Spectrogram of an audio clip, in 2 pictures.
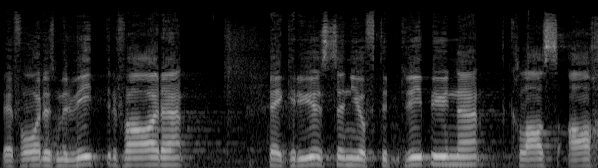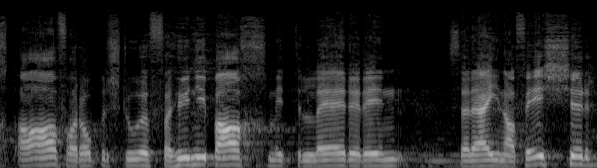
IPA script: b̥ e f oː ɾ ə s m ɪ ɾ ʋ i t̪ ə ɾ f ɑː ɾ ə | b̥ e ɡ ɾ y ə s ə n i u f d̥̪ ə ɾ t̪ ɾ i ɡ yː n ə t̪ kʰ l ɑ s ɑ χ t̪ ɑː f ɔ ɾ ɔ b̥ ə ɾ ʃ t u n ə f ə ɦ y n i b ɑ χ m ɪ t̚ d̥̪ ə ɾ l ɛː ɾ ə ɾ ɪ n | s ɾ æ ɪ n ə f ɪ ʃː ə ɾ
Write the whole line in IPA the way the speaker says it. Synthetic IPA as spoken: b̥ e f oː ɾ ə s m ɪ ɾ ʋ i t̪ ə ɾ f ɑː ɾ ə | b̥ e ɡ ɾ y ə s ə n i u f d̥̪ ə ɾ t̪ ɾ i b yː n ə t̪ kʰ l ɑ s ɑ χ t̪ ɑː f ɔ ɾ ɔ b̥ ə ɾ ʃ t u ə f ə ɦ y n i b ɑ χ m ɪ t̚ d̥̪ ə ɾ l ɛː ɾ ə ɾ ɪ n | s ɾ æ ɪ n ɑ f ɪ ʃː ə ɾ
